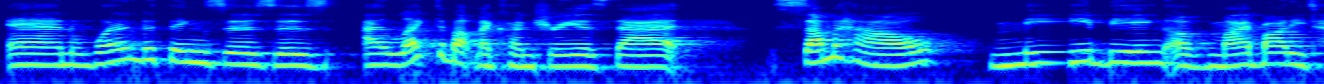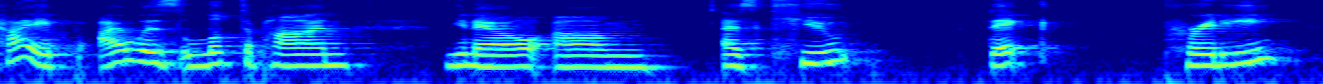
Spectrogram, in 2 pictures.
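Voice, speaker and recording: A woman, a spiritual teacher in a casual live-stream chat. She talks in a chatty, animated way and greets viewers by name. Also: mid-range voice, takes it slowly. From Guyana. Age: 40s.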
